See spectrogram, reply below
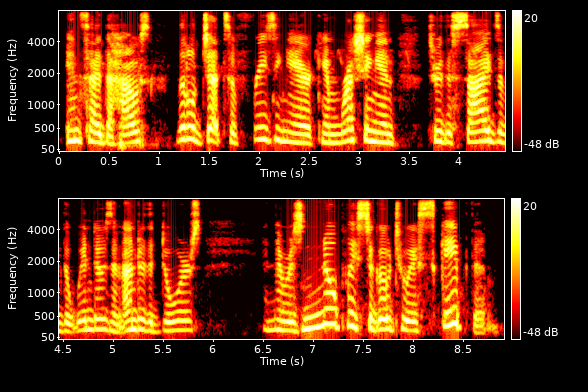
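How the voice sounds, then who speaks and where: A woman reading a children's novel aloud as a teacher would, in expressive storybook narration. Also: medium pitch, normal speed, no room sound, dull audio.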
